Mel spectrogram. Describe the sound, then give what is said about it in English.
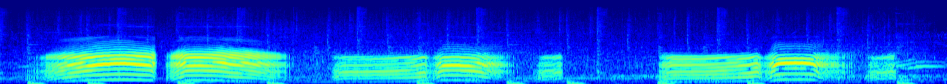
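An Atlantic puffin calling: loud, low groaning notes that rise and fall, delivered in three stuttering bouts of several drawn-out moans, with no talking. “Lastly, the Atlantic puffin sounds like it's trying so hard to laugh, but just can't quite make it up to speed.”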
